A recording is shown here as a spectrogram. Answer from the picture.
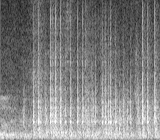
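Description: A fast, even rattle of small sharp clicks inside a bus, starting about half a second in.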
